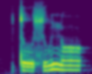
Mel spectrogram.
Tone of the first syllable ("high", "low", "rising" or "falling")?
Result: low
